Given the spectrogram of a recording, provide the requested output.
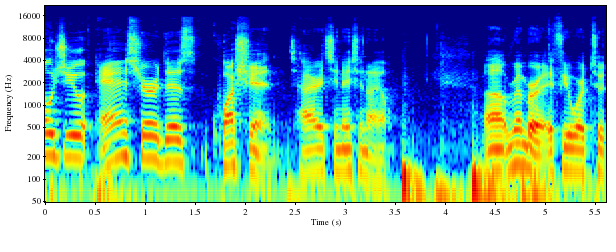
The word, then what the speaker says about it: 잘 지내시나요: And of course, the very last syllable is yo. That's the ending we put to make a sentence formal and more polite, right? 잘 지내시나요?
